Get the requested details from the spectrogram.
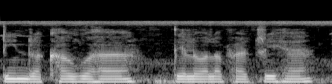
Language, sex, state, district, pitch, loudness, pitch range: Hindi, male, Jharkhand, Palamu, 125 Hz, -14 LUFS, 125-130 Hz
